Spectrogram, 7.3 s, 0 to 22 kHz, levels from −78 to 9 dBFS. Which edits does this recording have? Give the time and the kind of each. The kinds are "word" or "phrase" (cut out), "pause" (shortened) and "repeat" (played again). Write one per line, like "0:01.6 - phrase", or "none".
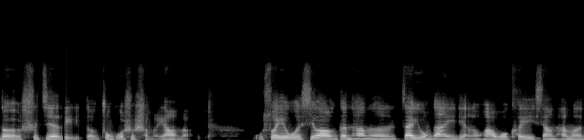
none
